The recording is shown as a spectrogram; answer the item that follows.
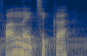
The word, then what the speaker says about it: фонетика: Интернет, произносим «э», фонетика, снова «э»,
